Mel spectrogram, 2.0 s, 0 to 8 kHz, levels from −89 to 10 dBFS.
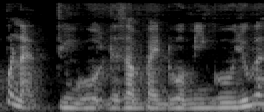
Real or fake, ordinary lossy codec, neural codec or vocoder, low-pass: real; none; none; 7.2 kHz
